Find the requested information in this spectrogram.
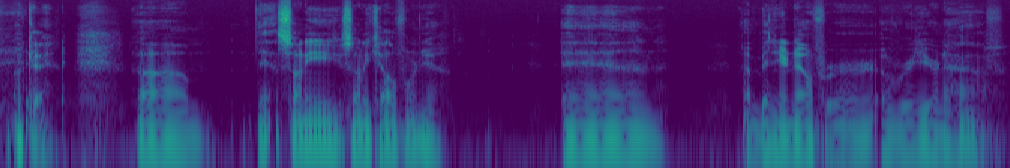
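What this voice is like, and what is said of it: Smooth radio-announcer morning voice. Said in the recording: “I'm loving your almost. NPR voice right now. ... Good morning voice.”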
